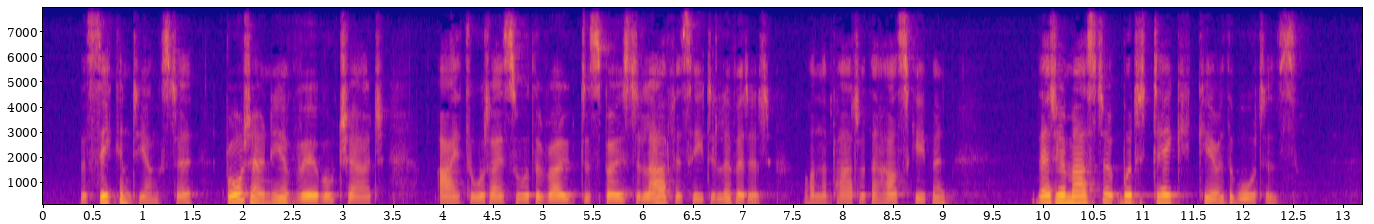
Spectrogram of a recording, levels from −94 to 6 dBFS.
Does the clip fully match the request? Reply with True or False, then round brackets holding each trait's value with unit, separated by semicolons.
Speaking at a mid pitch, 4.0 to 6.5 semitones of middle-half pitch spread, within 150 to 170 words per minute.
True (175 Hz; 4.8 semitones; 165 wpm)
